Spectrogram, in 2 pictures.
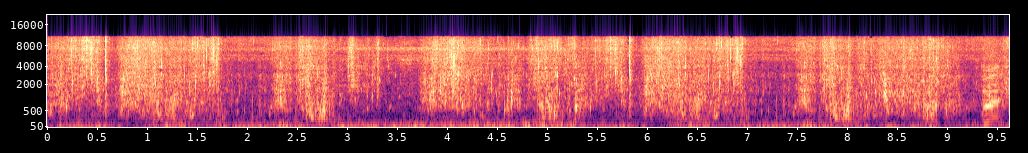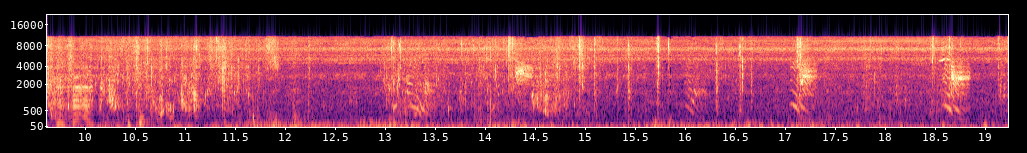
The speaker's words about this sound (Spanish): Trata de imitar el sonido del macho en celo o algo así. Y atrae al cocodrilo. El remo produce el mismo sonido que el que produce el cocodrilo al entrar en el agua. Ese sonido, no sé, debe de ser muy sexy para los cocodrilos.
